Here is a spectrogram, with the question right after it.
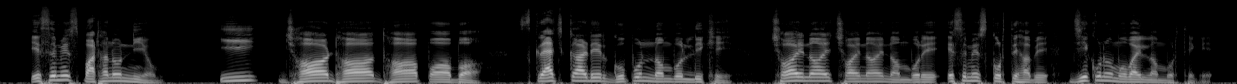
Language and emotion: Bengali, neutral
